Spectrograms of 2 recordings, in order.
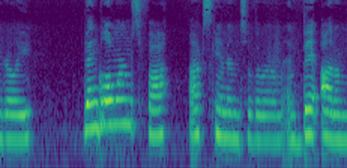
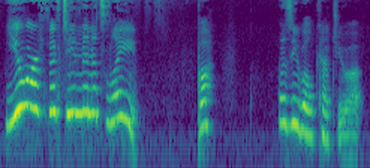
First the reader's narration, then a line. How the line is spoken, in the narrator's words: she said, the slightest bit angrily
